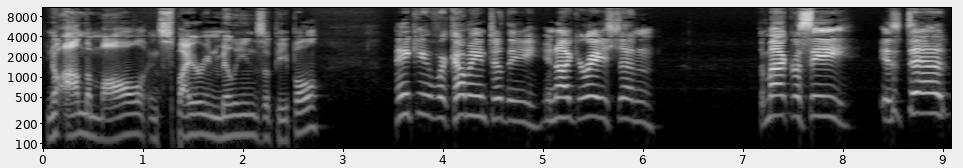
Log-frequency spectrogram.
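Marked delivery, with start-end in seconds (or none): 3.5-9.1 mock a grand inauguration address; Ron DeSantis voice. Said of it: "a soaring orator that is DeSantis".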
